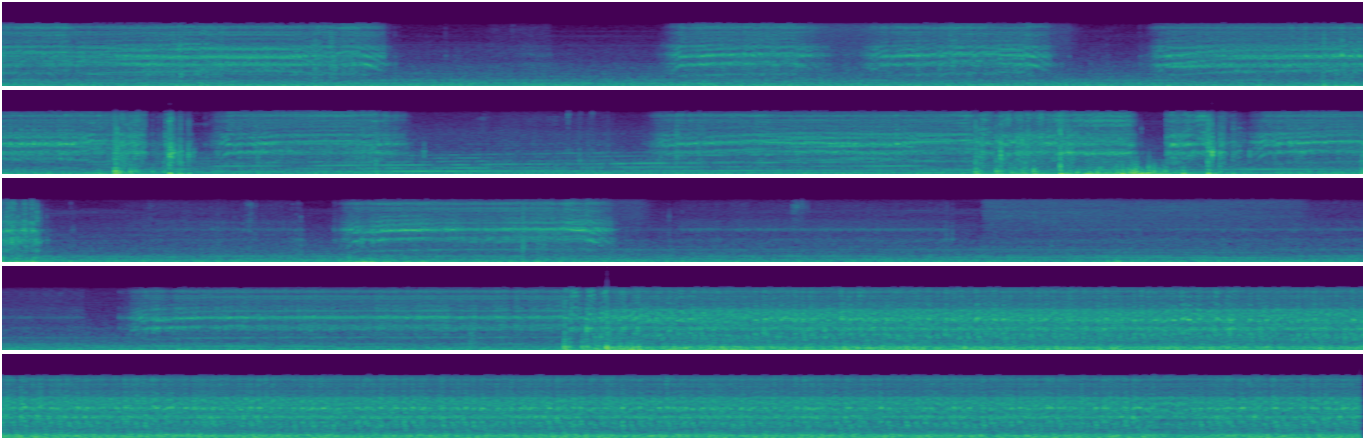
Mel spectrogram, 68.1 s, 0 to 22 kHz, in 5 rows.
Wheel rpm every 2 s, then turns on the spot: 160, 130, 10, 80, 110, 60, 160, 120, 110, 20, 130, 150, 130, 100, 10, 100, 90, 20, 10, 20, 20, 140, 160, 150, 160, 160, 160, 160, 170, 160, 160, 170, 160, 160.
4-6 24-26 28-30 34-36 38-40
